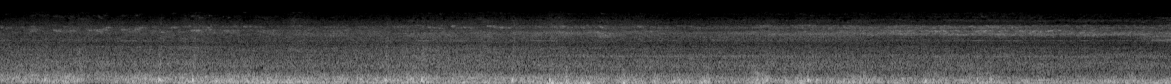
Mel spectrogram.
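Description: A passing GWR multiple-unit passenger train: a steady rumble of wheels on the rails with a faint high whine.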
